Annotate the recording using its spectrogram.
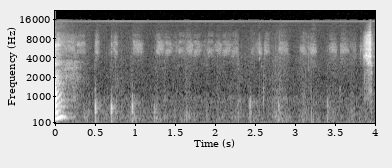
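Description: Marker pen writing on a whiteboard: a run of short, light strokes with small taps as a line of characters and numbers is written out.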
